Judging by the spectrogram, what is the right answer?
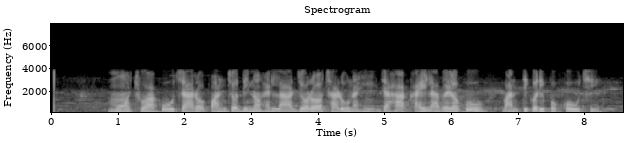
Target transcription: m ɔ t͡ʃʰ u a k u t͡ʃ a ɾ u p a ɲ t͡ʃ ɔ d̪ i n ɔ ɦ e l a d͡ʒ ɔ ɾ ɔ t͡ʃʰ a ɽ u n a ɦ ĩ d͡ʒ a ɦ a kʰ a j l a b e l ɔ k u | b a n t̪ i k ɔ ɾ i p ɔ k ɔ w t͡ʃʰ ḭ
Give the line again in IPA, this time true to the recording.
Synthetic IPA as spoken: m ɔ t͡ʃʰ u a k u t͡ʃ a ɾ ɔ p a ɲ t͡ʃ ɔ d̪ i n ɔ ɦ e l a d͡ʒ ɔ ɾ ɔ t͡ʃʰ a ɽ u n a ɦ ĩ d͡ʒ a ɦ a kʰ a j l a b e ɭ ɔ k u | b a n t̪ i k ɔ ɾ i p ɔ k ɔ w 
